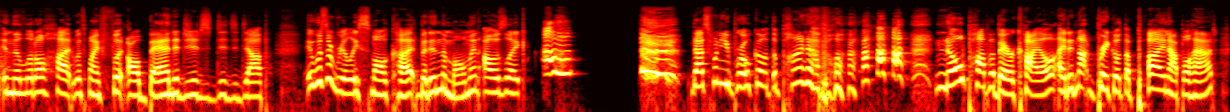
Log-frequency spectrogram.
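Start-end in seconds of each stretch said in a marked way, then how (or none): 5.5-6.5 mock pained cry. Feeling the small cut.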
